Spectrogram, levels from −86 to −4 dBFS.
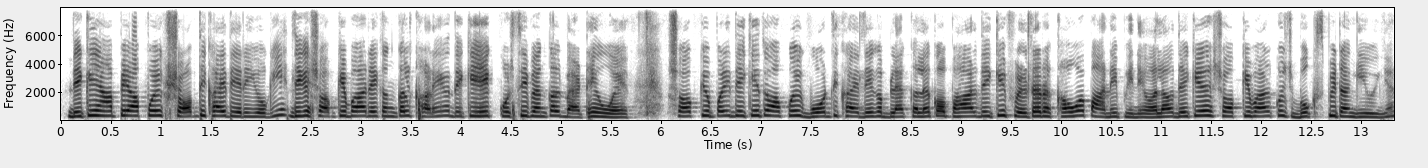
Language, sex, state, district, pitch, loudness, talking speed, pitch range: Hindi, female, Bihar, Supaul, 310 Hz, -13 LUFS, 245 wpm, 285-335 Hz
